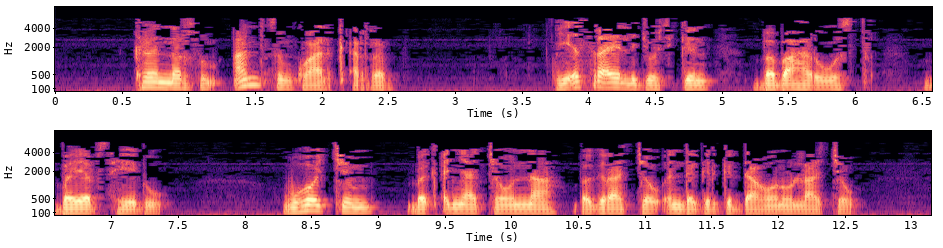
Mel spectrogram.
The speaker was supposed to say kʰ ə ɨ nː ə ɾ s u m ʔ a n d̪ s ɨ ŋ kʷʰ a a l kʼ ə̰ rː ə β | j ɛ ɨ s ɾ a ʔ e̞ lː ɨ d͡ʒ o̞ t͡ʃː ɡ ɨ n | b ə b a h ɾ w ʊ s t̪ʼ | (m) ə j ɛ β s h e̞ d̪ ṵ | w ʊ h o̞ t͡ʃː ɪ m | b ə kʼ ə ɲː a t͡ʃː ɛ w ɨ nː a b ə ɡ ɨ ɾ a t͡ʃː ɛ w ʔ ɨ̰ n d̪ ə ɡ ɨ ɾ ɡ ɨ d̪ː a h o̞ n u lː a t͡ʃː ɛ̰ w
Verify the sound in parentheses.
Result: incorrect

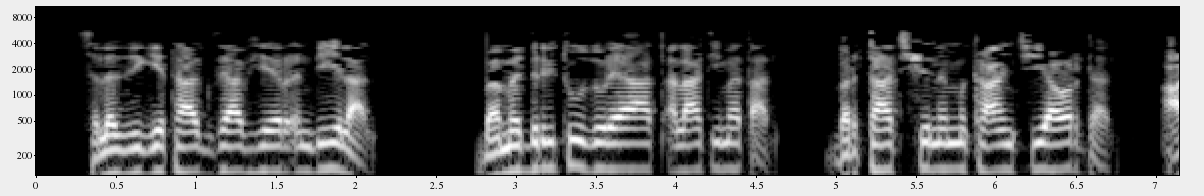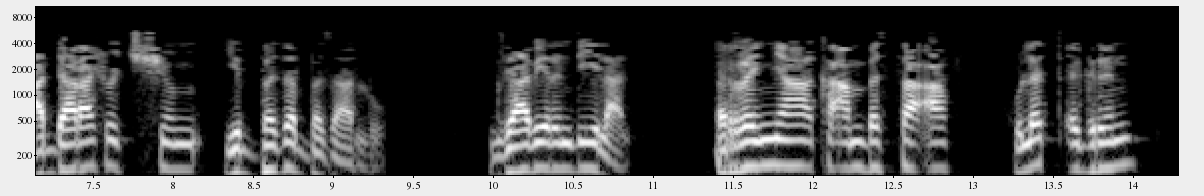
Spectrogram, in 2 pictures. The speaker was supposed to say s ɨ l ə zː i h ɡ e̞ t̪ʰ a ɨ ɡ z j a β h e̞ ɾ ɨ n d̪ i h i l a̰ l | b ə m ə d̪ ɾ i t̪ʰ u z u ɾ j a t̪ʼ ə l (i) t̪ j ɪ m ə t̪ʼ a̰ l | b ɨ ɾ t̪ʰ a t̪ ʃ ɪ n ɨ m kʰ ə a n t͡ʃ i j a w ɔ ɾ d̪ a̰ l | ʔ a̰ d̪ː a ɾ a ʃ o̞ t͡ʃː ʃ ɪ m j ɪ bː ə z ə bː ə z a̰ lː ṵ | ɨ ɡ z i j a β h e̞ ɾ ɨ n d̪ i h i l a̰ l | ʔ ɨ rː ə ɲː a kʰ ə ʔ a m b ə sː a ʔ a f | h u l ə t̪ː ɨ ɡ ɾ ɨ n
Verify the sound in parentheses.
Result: incorrect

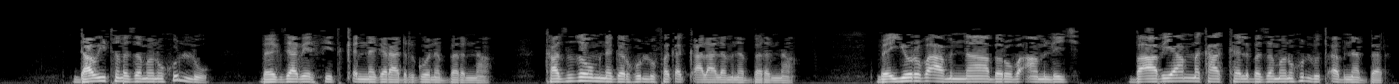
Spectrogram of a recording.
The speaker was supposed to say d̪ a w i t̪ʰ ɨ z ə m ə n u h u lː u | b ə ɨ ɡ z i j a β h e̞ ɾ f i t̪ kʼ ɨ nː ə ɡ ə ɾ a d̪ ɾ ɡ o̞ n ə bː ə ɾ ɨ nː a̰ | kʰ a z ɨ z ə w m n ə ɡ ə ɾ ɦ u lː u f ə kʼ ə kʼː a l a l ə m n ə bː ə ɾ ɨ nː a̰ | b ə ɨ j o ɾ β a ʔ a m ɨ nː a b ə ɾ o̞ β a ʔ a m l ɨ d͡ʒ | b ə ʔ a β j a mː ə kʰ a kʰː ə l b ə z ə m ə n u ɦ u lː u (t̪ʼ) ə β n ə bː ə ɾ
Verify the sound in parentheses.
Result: correct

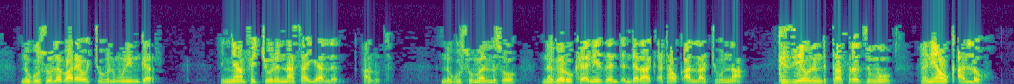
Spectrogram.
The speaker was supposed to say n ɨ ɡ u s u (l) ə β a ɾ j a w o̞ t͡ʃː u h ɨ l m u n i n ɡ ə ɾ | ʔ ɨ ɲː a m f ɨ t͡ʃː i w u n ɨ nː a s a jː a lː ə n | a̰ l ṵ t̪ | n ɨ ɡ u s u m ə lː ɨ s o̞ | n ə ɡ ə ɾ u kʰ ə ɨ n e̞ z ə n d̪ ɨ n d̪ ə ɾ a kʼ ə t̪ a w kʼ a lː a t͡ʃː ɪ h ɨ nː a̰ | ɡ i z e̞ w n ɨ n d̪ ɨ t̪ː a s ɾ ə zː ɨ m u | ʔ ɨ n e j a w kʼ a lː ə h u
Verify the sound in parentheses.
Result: correct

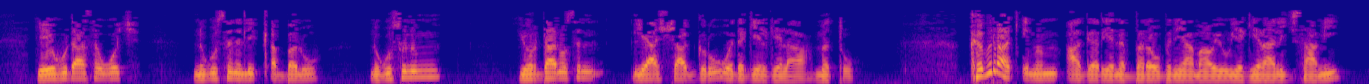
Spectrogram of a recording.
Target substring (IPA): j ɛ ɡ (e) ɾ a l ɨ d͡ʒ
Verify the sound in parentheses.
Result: correct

